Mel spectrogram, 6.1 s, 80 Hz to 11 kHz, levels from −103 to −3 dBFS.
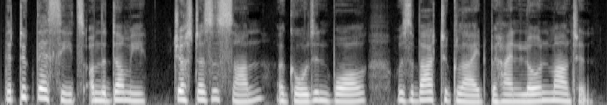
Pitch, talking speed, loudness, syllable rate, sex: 185 Hz, 205 wpm, -19 LUFS, 5.1 syllables/s, female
